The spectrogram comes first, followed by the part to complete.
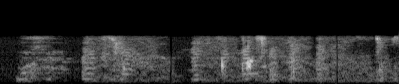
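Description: At 1.70 to 1.72 s and again at 3.36 to 3.38 s, the receiver lost incoming audio and played silence in place of the missing data, a fault known as packet loss filled with silence. Each gap lasts 20 ms, which fits a single lost 20 ms packet. The speech stops dead for that instant and resumes abruptly with hard edges on either side of each hole, within the narrow 150 Hz to 3.6 kHz telephone band.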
